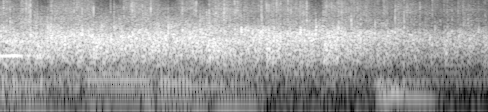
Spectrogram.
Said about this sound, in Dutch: Eh, ik zou heel graag een applaus willen voor Rudy Truvé en Maro Pavlos. Dank je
